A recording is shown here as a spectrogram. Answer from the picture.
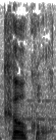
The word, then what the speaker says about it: Koukl: The name of this great book is Tactics by Greg Kokel. Incidentally, that's spelled K-O-U-K-L, and it's available from Zondervan Publishers.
